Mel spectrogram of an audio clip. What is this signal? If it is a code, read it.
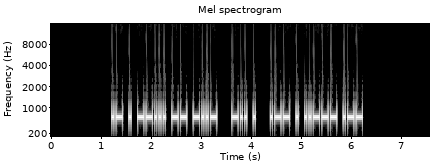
Morse code, heard as a keyed tone, about 28 wpm, 700 Hz. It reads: AE7MX DE WE2W
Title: USA Callsign DE Callsign 28wpm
